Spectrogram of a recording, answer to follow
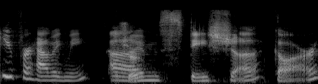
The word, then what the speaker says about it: Stacia: I'm Staca Gar Staca like Anna. Staca, no Anna.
